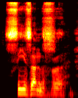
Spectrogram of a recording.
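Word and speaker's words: seasons: हमारा पहला वर्ड है सीजन्स में ए साइलेंट है। एस ई के बाद जो ए है ये साइलेंट है। एस ई होता है सी। और एस ओ एन एस सन्स, एस यहाँ जेड की साउंड दे रहा है।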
